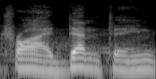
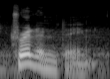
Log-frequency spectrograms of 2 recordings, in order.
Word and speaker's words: tridentine: It sounds like it would be pronounced tridentine, but the normal pronunciation is tridentine.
